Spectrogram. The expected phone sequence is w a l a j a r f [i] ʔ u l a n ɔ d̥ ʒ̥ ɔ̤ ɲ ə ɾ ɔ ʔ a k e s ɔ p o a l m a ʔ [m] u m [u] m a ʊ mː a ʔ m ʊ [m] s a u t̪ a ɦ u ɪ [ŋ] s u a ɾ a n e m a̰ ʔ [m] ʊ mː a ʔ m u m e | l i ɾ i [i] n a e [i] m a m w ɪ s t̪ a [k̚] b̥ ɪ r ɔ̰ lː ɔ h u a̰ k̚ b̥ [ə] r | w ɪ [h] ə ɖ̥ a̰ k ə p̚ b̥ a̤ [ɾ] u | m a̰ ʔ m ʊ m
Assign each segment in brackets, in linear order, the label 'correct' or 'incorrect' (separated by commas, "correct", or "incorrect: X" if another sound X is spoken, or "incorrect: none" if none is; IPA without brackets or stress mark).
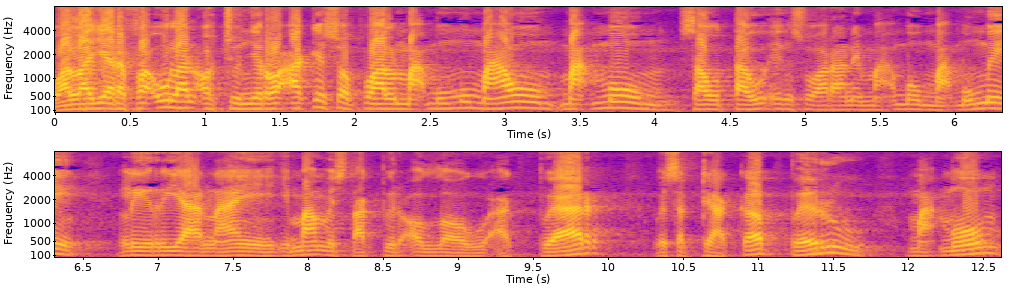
incorrect: a, correct, correct, correct, correct, correct, incorrect: a, correct, correct, incorrect: a, incorrect: s, correct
